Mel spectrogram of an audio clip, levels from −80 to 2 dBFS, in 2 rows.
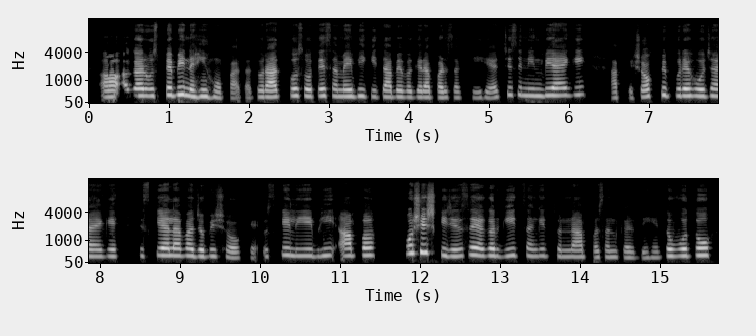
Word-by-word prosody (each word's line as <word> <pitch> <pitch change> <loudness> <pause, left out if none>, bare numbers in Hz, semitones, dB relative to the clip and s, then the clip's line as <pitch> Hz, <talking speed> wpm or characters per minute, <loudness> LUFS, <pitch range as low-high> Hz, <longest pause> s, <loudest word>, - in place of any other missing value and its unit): अ, 225 - -2 0.2
अगर 265 +2 +4
उस 260 0 -1
पे 295 - +7
भी 310 +2 +6
नहीं 245 -3 +3
हो 210 -2 -6
पाता 185 - -12
तो 225 +3 -7
रात 230 +1 +5
को 270 0 +3
सोते 260 0 +2
समय 245 -2 0
भी 255 +1 -3
किताबें 230 -1 -3
वग़ैरह 220 0 -3
पढ़ 205 0 -1
सकती 205 -1 -16
हैं। 195 - -6
अच्छे 225 +8 -9
से 295 0 -9
नींद 270 -2 -2
भी 280 +1 +1
आएगी, 285 +2 +1 0.3
आपके 200 0 -13
शौक 240 +4 -2
भी 295 - +1
पूरे 265 0 +2
हो 255 0 +5
जाएँगे। 245 -1 -2 0.3
इसके 270 +3 -5
अलावा 270 -1 +4
जो 245 - +3
भी 250 +2 -7
शौक 200 -5 -6
हैं 185 - -17
उसके 290 +4 -7
लिए 265 -1 -4
भी 260 +3 -6 0.2
आप 270 0 +2 0.6
कोशिश 360 +2 +5
कीजिए 260 -4 -3
जैसे 290 +4 +3
अगर 265 0 +3
गीत-संगीत 260 0 -7
सुनना 235 -2 -6
आप 230 - -6
पसंद 220 +1 -10
करती 200 -1 -11
हैं 205 - -15
तो 255 - +4
वो 260 +1 +3
तो 280 +2 +3
255 Hz, 200 wpm, -24 LUFS, 230-270 Hz, 0.6 s, पे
